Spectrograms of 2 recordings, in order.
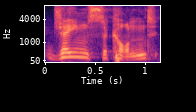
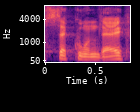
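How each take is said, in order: First: "Second" said as the ordinary English word; English pronunciation. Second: "Seconde" ending in a French "day" sound; French-style pronunciation. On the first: Speaker introducing himself to the audience, "Second" pronounced in English. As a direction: say "Second" the English way, SEK-und. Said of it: "in English". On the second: Speaker giving the other form of his surname, "Seconde" pronounced French-style. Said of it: "in English, or Seconde". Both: Shown as a demonstration.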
